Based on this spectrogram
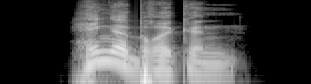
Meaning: plural of Hängebrücke
- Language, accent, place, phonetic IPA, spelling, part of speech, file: German, Germany, Berlin, [ˈhɛŋəˌbʁʏkn̩], Hängebrücken, noun, De-Hängebrücken.ogg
